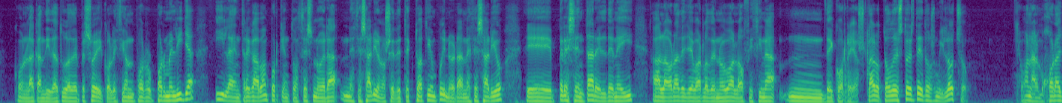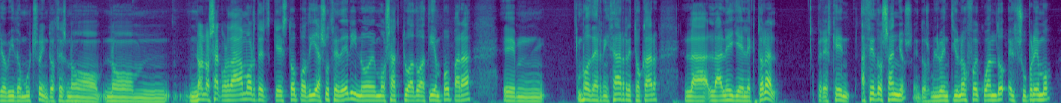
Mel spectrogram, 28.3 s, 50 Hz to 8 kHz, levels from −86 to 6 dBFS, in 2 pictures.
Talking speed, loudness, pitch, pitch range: 200 wpm, -13 LUFS, 125 Hz, 110-140 Hz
